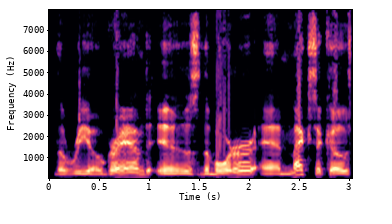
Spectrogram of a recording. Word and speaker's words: Rio Grande: United States says the Rio Grande River or the Rio Grande if you really pronounce Spanish right is the boundary well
